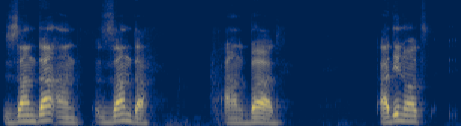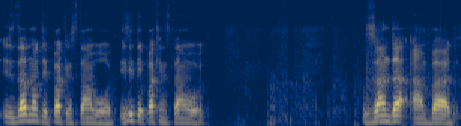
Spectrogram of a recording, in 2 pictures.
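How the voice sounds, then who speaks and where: Slow speech with long pauses marks this male livestream host, whose mid-range voice has a darkish tone. He chats casually, reading the comments. Igbo is his native tongue, and he's patient, repetitive, and prone to chuckling.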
